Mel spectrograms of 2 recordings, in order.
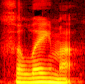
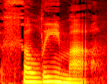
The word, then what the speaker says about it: Thelema: Now, I noticed that during the interview I say Thelema a lot, differently than Thomas, and I suppose there's a kind of unconscious Crowley thing going on, but I would say that Thomas's pronunciation is the correct one, and therefore in the future I'll do my best to say Thelema too.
